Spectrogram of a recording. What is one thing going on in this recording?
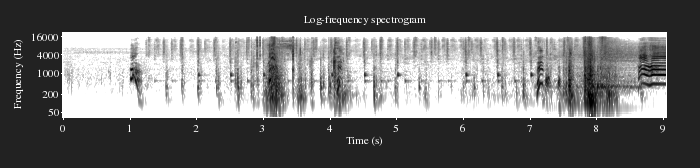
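Light cartoon footsteps patter quickly on dirt.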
